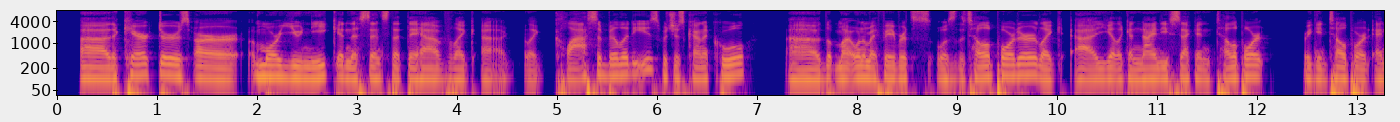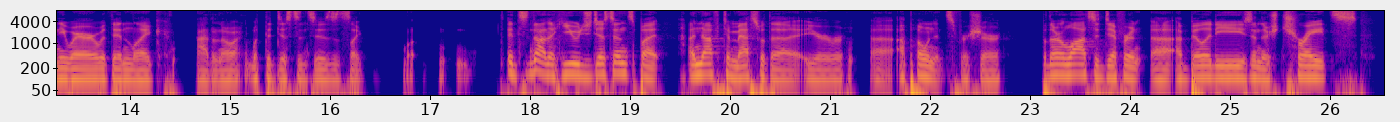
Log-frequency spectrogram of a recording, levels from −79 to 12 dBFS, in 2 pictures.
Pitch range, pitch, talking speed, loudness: 95-120 Hz, 105 Hz, 190 wpm, -21 LUFS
